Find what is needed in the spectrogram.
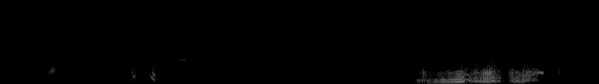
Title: Yorkie/Roney/sleeping snoring beauty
